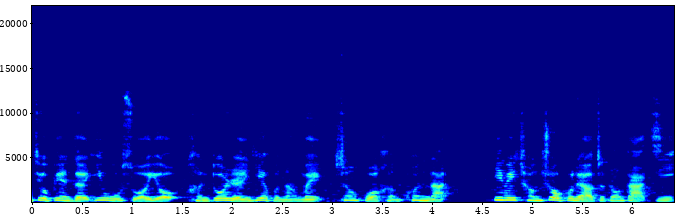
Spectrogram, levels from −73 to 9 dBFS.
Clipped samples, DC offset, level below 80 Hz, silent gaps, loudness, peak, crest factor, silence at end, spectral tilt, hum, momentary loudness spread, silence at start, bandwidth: under 0.1%; under 0.1%; -76 dBFS; 4.26-4.52 s; -27 LUFS; -12 dBFS; 14 dB; 0 s; -6 dB/octave; none; 7 LU; 0 s; 12.5 kHz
